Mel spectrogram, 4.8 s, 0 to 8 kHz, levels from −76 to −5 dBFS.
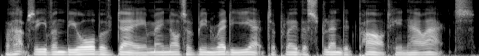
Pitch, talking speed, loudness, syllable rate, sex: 110 Hz, 250 wpm, -16 LUFS, 5.1 syllables/s, male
